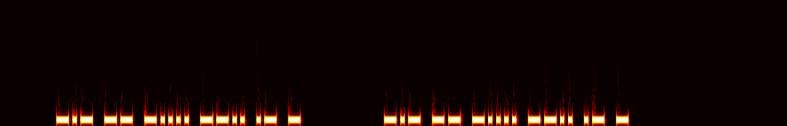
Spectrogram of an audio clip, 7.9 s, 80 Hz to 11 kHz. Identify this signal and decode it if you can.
Morse code, heard as a keyed tone, about 30 wpm, 700 Hz. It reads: KM6ZAT KM6ZAT
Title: USA Call Signs - 6 Characters - Repeated 2x - 30wpm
